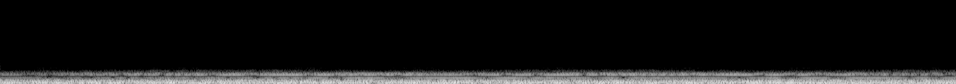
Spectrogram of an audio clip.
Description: corridor.ogg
